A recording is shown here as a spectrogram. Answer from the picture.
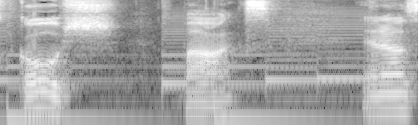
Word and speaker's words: Skoshbox: the scosche box I I originally thought of a scosh box but then I asked him you know how do you pronounce this and they said it's scosche box and I was like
